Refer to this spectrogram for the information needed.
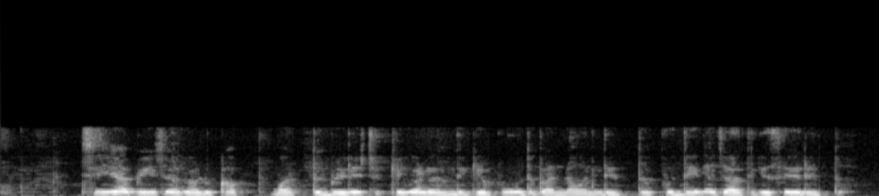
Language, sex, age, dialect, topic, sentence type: Kannada, female, 36-40, Coastal/Dakshin, agriculture, statement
